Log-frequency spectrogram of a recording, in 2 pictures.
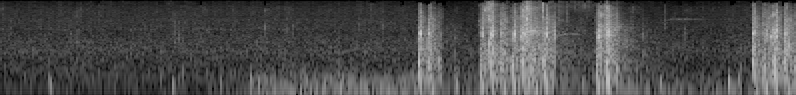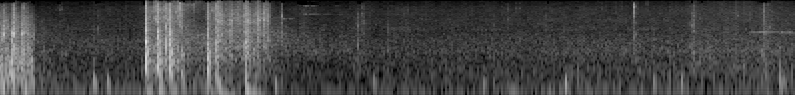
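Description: Grenade blasts in the video game Incursion Red River, several loud, heavy booms in a cluster with rumbling tails, separated by brief pauses over a quiet background.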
